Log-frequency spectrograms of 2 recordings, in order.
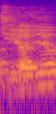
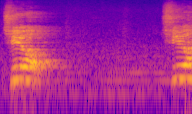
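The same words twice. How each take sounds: First: It is said casually, as mere lip service. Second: It is cried out earnestly, with full heart.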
